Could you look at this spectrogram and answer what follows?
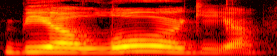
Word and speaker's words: биология: If even stressed syllable, if with O, биология. In the end, I'm saying iya, iya. So when two vowels goes in a row and one of them is ya is pronounced as ya.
